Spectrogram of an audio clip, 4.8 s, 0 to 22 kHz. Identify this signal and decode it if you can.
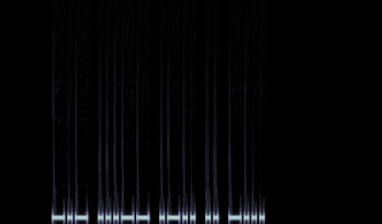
Morse code, heard as a keyed tone, about 25 wpm, 700 Hz. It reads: K3LIB
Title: USA Call Signs - 5 Characters - Repeated 3x - 25wpm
